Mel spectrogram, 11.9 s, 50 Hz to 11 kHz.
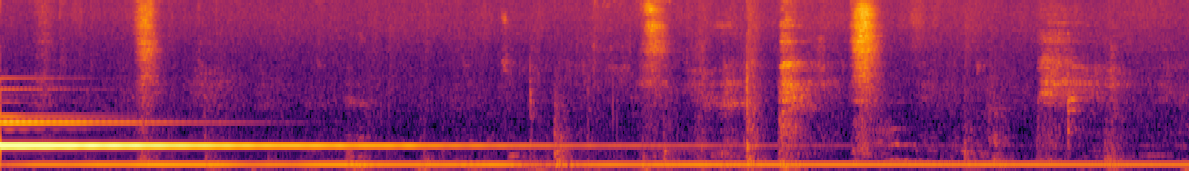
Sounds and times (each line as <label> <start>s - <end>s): small bell 0.0s - 8.5s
